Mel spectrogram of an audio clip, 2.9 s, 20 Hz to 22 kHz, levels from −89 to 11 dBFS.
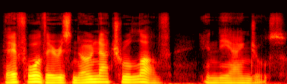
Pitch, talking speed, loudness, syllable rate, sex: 115 Hz, 190 wpm, -17 LUFS, 6.3 syllables/s, male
